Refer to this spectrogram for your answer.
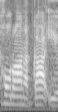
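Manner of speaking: ordinary talk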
